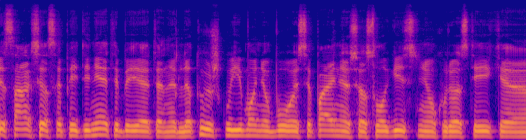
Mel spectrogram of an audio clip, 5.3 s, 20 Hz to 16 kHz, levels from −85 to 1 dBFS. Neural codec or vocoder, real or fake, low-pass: none; real; 14.4 kHz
